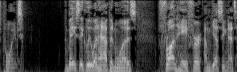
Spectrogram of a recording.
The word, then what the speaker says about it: Fraunhofer: Basically what happened was Fraunhofer, I'm guessing that's how it's pronounced because it's a German company, and there's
